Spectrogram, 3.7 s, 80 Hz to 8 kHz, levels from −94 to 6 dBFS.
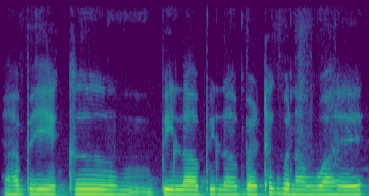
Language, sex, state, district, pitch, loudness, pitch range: Hindi, female, Uttar Pradesh, Lalitpur, 180 Hz, -14 LUFS, 175-190 Hz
